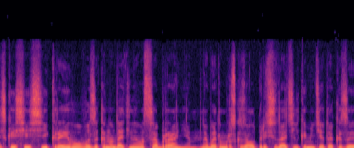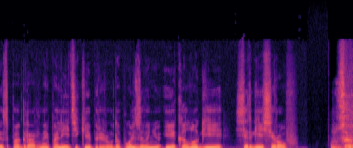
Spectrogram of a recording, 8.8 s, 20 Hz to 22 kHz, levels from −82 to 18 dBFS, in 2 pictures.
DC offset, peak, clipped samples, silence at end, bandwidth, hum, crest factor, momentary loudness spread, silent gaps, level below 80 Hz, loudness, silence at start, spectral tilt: under 0.1%; -4 dBFS; under 0.1%; 0 s; 16 kHz; none; 10 dB; 4 LU; none; -40 dBFS; -13 LUFS; 0 s; -5.5 dB/octave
